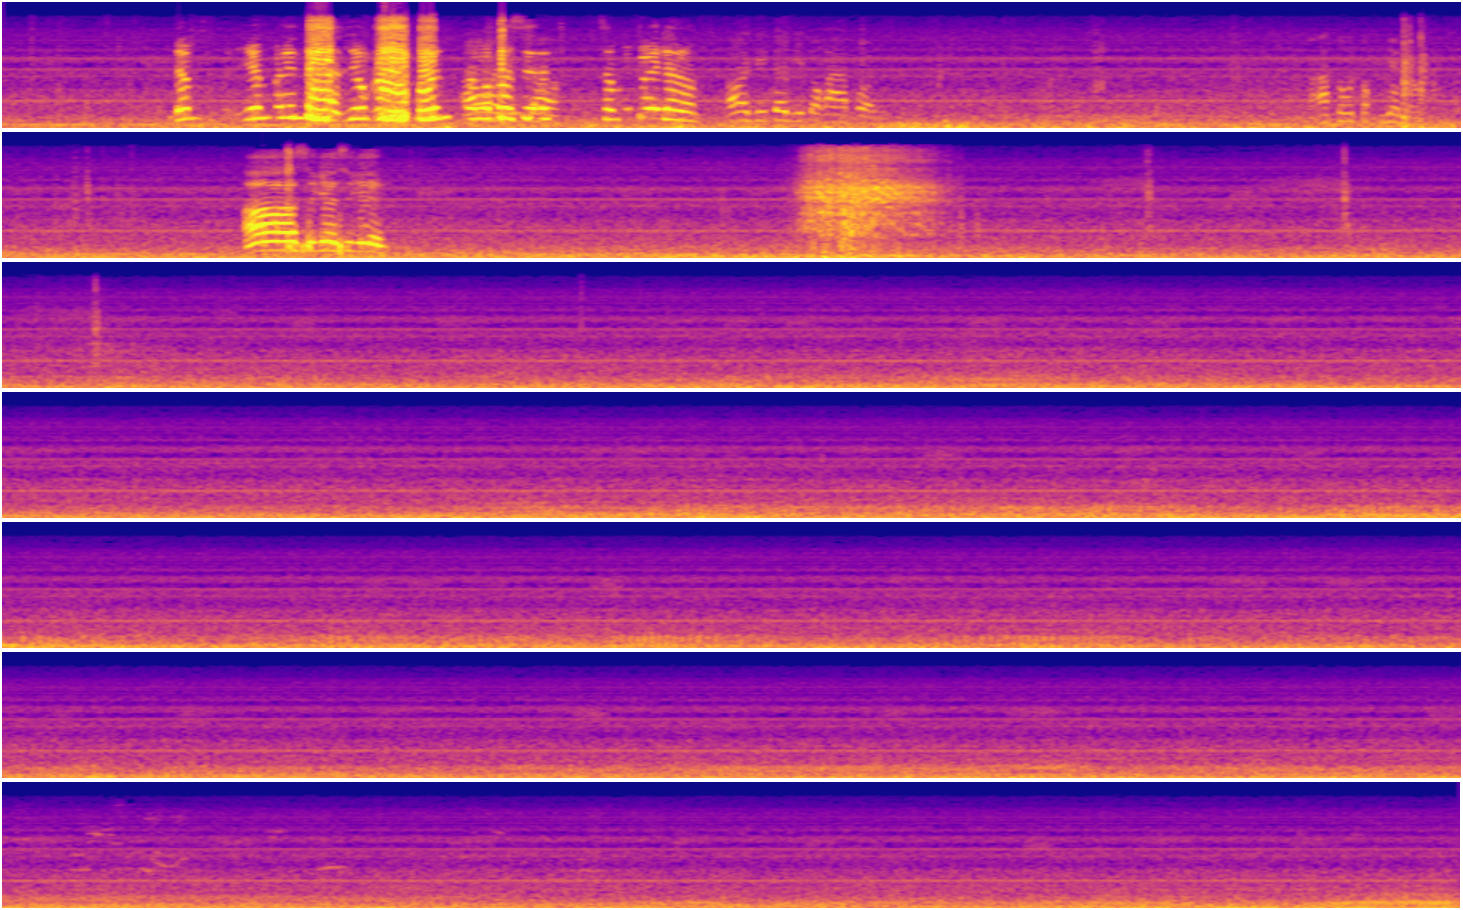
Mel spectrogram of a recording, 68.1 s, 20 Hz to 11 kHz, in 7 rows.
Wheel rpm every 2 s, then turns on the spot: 0, 0, 0, 0, 0, 0, 0, 20, 10, 0, 0, 0, 0, 0, 0, 0, 0, 0, 0, 0, 0, 0, 0, 0, 0, 0, 0, 0, 0, 0, 0, 0, 0, 0.
none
